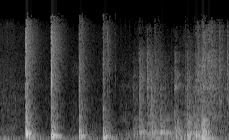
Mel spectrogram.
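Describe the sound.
A key being tried in a door lock it does not fit: four sharp knocking clacks in quick succession, then a longer stretch of jiggling metallic rattling.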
